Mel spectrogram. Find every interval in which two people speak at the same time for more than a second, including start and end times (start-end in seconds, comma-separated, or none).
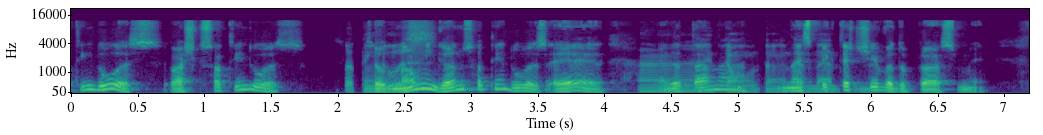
4.3-6.1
